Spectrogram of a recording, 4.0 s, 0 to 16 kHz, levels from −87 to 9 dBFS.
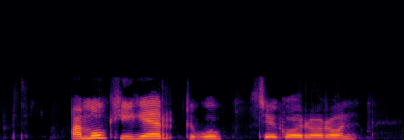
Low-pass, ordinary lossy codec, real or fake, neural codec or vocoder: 7.2 kHz; none; fake; codec, 16 kHz, 2 kbps, X-Codec, HuBERT features, trained on general audio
